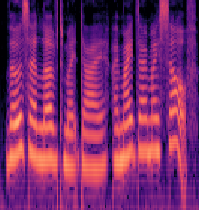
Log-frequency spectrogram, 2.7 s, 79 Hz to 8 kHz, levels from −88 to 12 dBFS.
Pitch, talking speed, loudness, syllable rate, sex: 255 Hz, 205 wpm, -16 LUFS, 4.9 syllables/s, female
